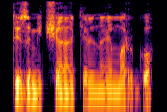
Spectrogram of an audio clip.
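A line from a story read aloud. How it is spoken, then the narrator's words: Quiet. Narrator (Russian): тихо произнес он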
